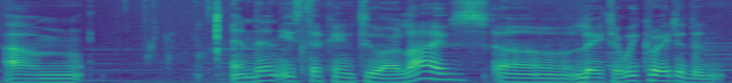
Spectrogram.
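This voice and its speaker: A middle-aged man from Israel with an Israeli accent, telling his life story in a reflective, halting way as he searches for words. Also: fairly low pitch, warm tone. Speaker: spiritual teacher. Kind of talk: personal life story told to camera.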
